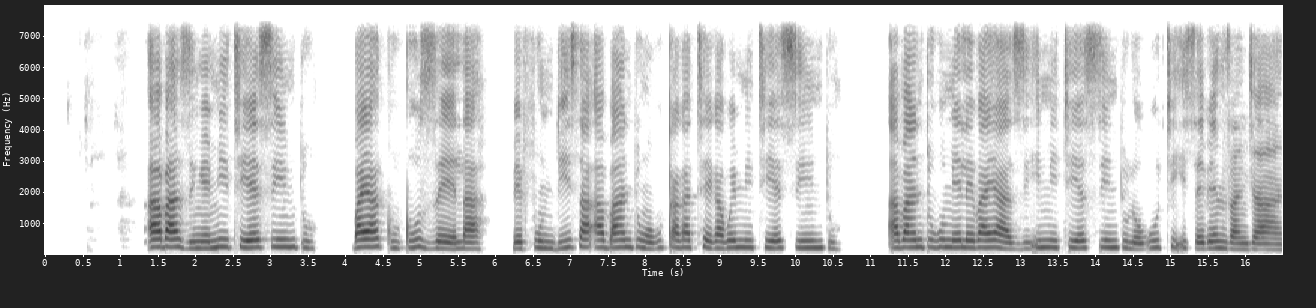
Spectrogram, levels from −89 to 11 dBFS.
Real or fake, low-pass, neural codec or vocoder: fake; 7.2 kHz; autoencoder, 48 kHz, 128 numbers a frame, DAC-VAE, trained on Japanese speech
